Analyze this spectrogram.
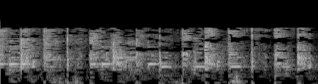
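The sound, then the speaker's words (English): A cell phone ringing with a busy electronic ringtone, a steady run of quick rhythmic pulses repeating throughout at moderate loudness, with no one speaking over it. “I was going to tell people to turn their cell phones off.”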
